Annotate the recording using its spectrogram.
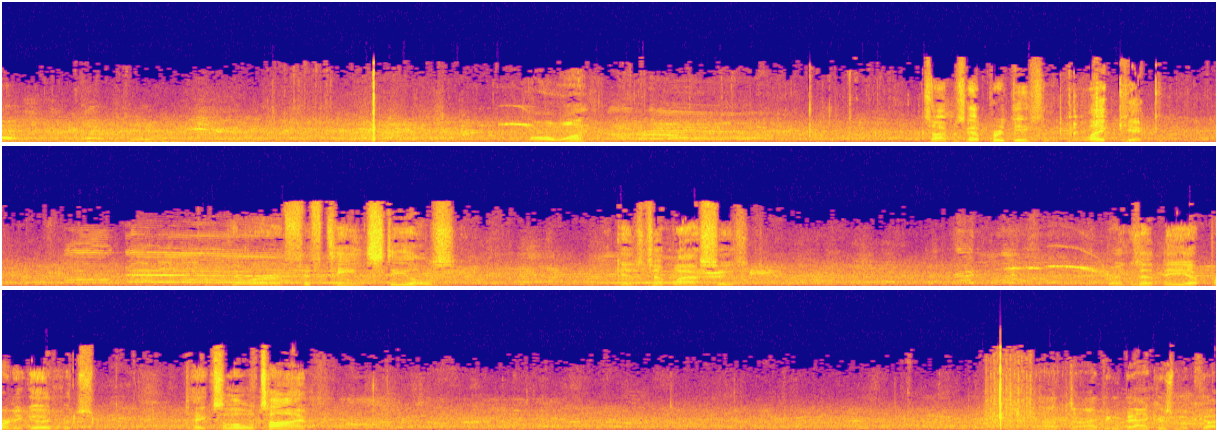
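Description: A large crowd murmurs outdoors in a ballpark.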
